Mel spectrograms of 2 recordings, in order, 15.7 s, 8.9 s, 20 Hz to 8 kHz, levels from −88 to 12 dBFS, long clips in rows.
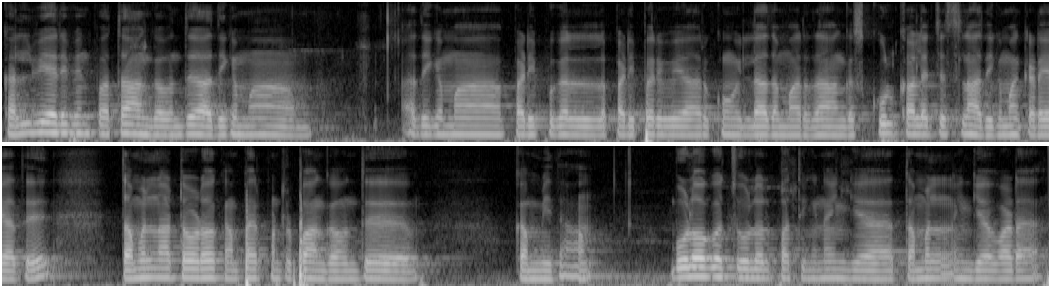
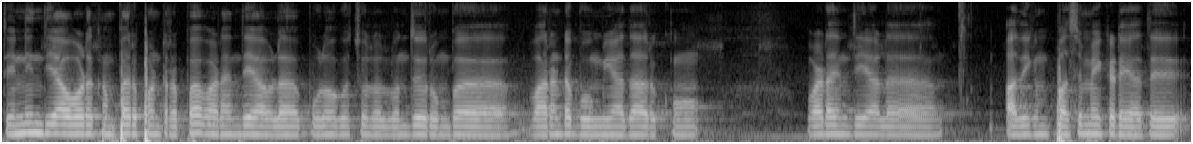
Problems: none marked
